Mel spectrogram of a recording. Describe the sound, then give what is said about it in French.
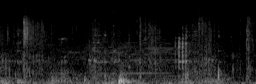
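Dairy cows being fetched and herded through a field outdoors for milking, with shuffling hooves and a few short low snorts and grunts over steady rustling background noise, fairly quiet. “Alors moi aussi, je vais mettre une cote et on va chercher tes vaches.”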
